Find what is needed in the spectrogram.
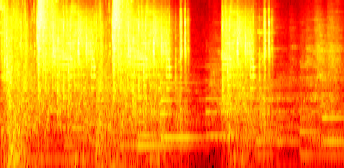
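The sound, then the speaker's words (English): A steak plate crashes loudly to the ground in a series of smashing impacts followed by ringing, clattering debris that settles between the bursts. No one speaks. “I'm afraid Mini Jacques has crashed my steak plate to the ground.”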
